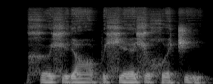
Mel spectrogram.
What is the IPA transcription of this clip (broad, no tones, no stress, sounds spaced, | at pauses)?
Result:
x ɵː xʲ ɵ ɾʲ ɑː b ɵ xʲ ɛː xʲ ɵ χʷ ɛ t͡ʃ i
